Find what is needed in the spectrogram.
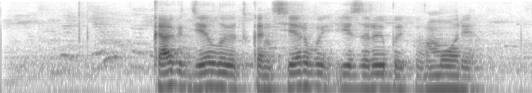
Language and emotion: Russian, neutral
